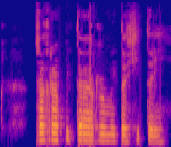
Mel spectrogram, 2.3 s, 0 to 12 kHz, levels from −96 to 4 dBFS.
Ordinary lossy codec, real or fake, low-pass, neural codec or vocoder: AAC, 32 kbps; real; 10.8 kHz; none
